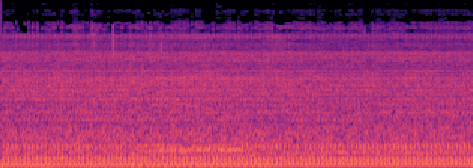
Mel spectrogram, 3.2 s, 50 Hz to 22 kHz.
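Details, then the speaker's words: Harbor Freight Predator 1400 generator after 8 months of ownership, running cold at 12 degrees just after starting: steady, even small-engine drone with a regular beat and no misses or knocks; quiet, normal running. "And hopefully you can hear me, but it's a super quiet generator."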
